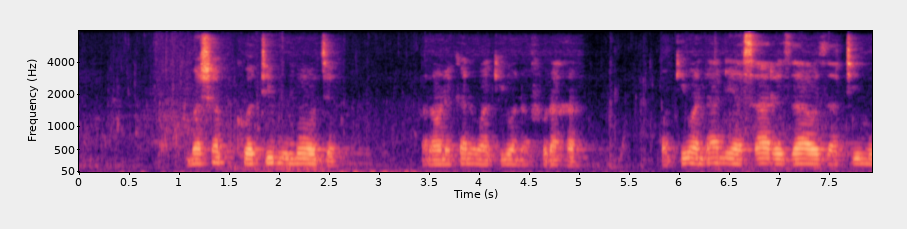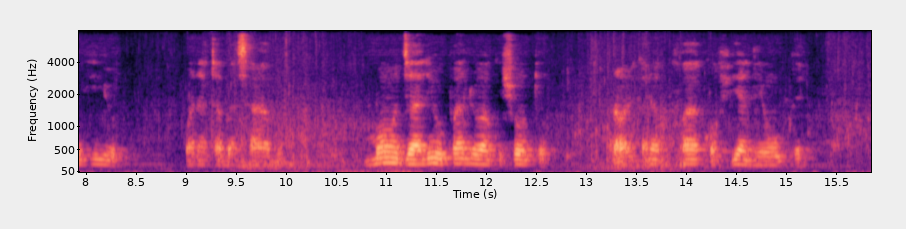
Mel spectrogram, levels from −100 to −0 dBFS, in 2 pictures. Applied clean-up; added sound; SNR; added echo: none; Waves, surf; 20 dB; reverberation time 0.2 s.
